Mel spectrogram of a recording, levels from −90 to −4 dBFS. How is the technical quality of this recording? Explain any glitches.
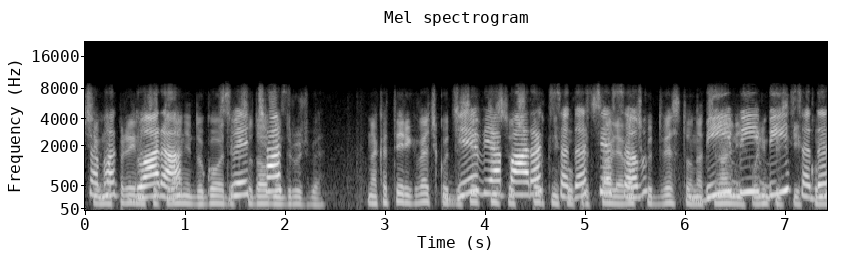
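Nothing stood out as a glitch on listening to this speech recording, which has the limited top end typical of a call, with nothing above 8 kHz.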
